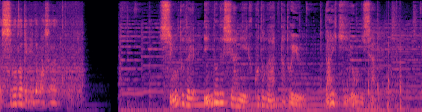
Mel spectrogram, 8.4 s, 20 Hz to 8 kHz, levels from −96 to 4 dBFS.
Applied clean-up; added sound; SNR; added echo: none; Computer keyboard; 12 dB; reverberation time 0.2 s.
